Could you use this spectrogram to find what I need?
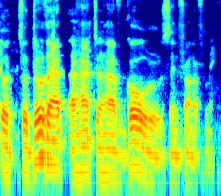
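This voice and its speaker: A man's very deep, low voice at a very slow pace, with a slight Grenadian accent. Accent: slight Grenadian Caribbean. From Grenada, Caribbean. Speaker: panel guest. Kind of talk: panel discussion.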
